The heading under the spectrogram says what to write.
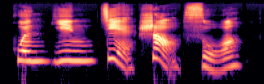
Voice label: "hun1yin1jie4shao4suo3", chinese

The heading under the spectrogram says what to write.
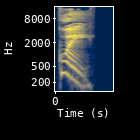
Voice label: "gui4", Chinese

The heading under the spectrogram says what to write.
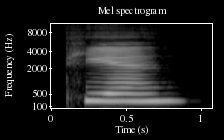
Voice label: "tian1", Chinese

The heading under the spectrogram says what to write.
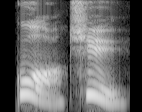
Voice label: "guo4qu5", Chinese

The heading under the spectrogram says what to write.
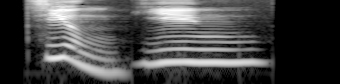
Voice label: "jingyin", Chinese

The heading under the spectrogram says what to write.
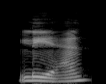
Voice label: "lian3", chinese

